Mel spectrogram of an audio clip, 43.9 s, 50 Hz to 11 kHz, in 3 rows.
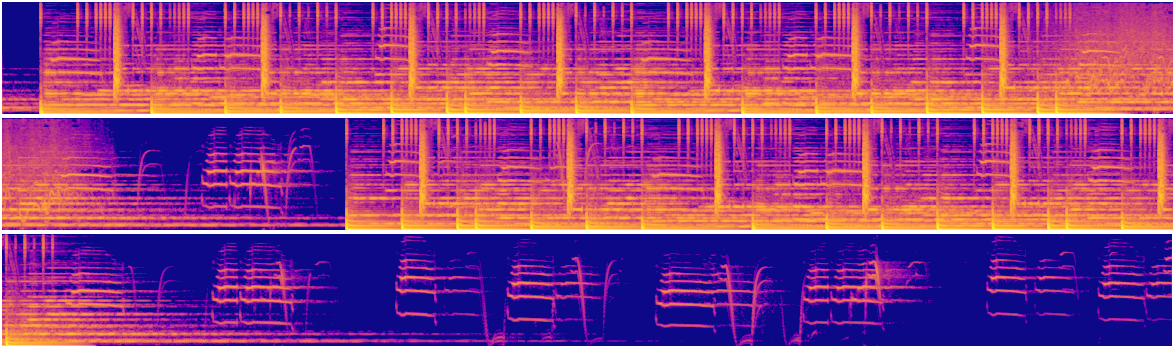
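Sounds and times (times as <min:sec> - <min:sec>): heavy bass and drum beat: 0:00.5 - 0:13.8, 0:19.0 - 0:30.0
sustained music chords: 0:00.5 - 0:16.1, 0:19.0 - 0:30.4
pitch-gliding cat meows: 0:17.1 - 0:18.3, 0:31.9 - 0:33.1
cat meowing: 0:31.9 - 0:33.0.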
